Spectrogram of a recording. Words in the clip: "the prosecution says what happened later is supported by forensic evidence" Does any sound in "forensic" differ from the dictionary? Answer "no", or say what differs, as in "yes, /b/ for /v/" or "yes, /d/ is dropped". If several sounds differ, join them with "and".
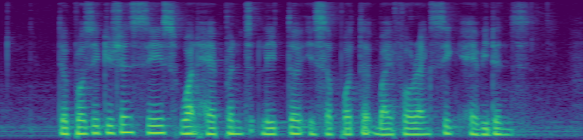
no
